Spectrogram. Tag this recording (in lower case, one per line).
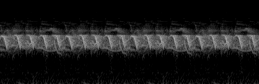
animal
bird
tweet
wild animals
bird call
